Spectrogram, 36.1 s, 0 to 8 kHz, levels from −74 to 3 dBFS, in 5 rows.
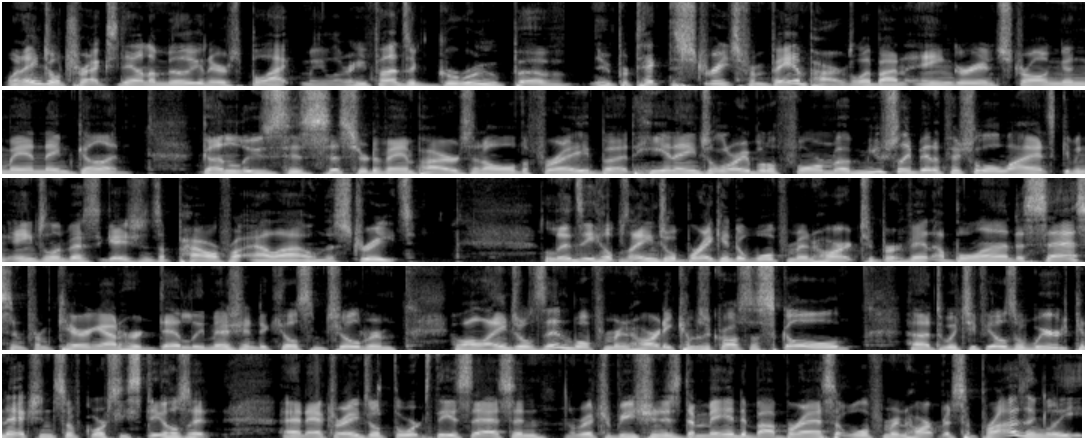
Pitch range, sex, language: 145-185 Hz, male, English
